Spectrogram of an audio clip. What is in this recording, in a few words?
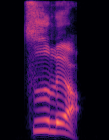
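"zi1 liao4", Chinese; 汉语口语新时代-初级下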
